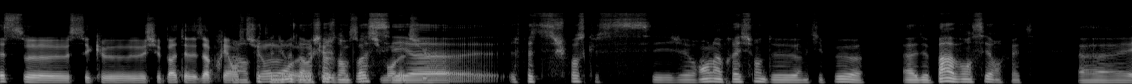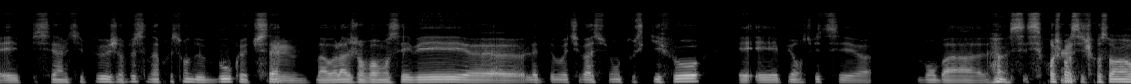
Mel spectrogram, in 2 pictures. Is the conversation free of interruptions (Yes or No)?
No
